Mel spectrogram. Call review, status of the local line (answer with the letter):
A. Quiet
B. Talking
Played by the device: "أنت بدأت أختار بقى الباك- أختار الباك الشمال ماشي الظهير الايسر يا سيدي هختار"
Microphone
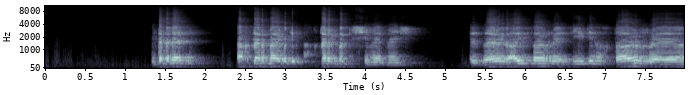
A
